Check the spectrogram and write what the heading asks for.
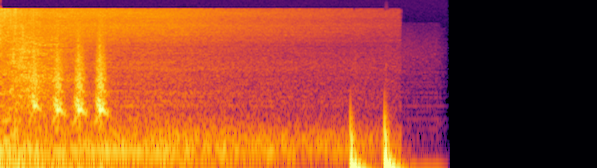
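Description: Two deep thumps in quick succession, like a heartbeat, as the club logo animates on the closing end card; the sound then cuts off completely.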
